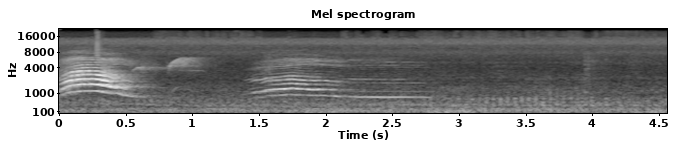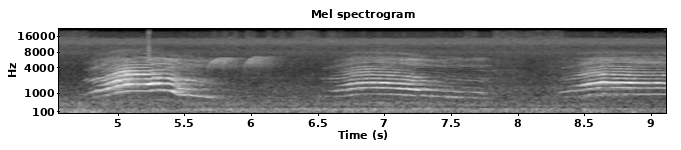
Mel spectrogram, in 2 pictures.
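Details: Cats yowling in a possible fight, the noise going on for about two hours: loud harmonic wails rising then falling, repeated roughly every two to three seconds, some long drawn-out, over a low background hum.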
